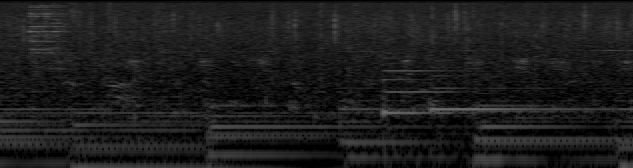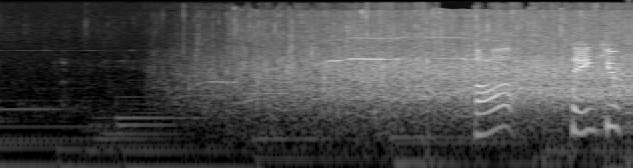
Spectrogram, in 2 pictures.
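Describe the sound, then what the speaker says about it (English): Applause rises in the second half over soft background music and builds into a fairly loud, hissing wash of clapping, with a few brief chirpy tones near the end. "Oh, thank you for the applause."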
